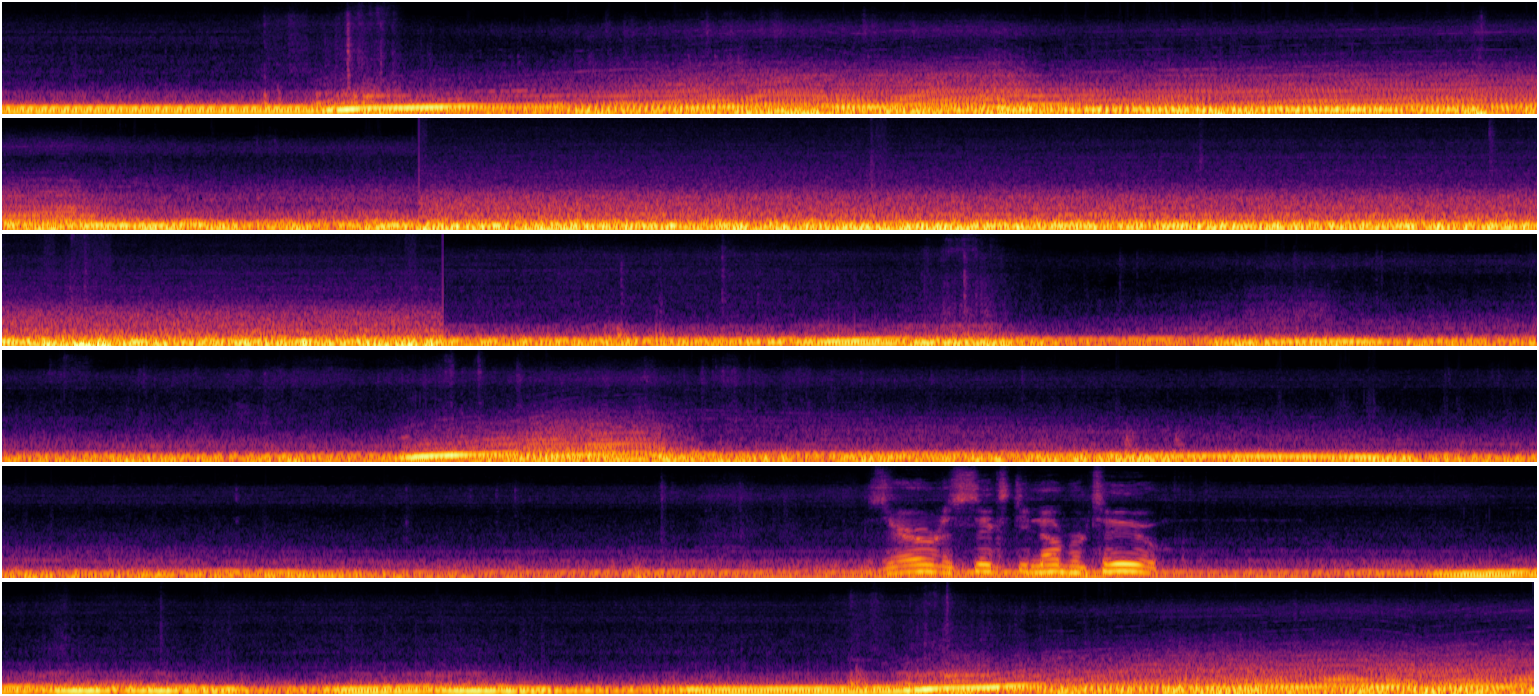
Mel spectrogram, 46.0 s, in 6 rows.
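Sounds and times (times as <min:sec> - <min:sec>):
car engine accelerating hard: 0:01.3 - 0:08.9, 0:09.7 - 0:17.6, 0:24.2 - 0:32.0, 0:37.6 - 0:46.0
engine revving: 0:01.6 - 0:08.3, 0:25.0 - 0:26.7, 0:42.2 - 0:46.0.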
